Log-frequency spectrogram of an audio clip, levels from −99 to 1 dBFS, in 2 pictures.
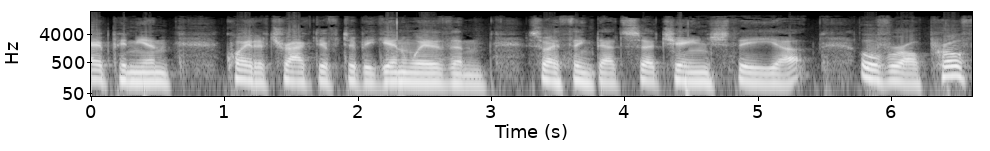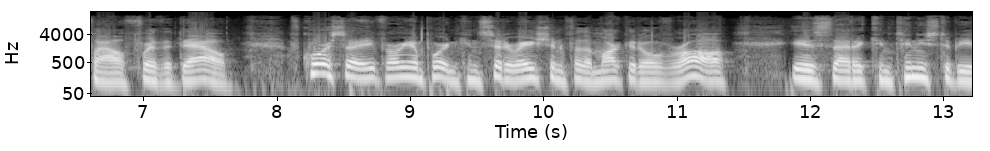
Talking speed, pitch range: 165 wpm, 115-140 Hz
